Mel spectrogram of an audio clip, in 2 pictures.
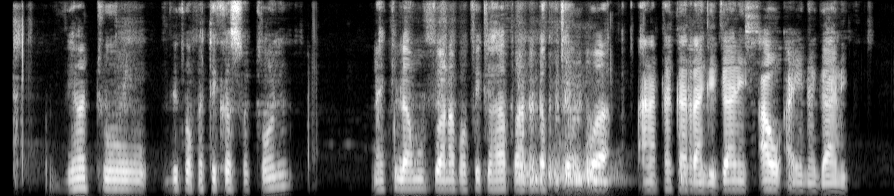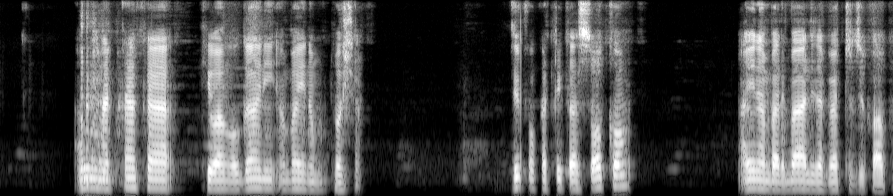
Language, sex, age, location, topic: Swahili, male, 18-24, Wajir, finance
